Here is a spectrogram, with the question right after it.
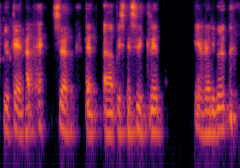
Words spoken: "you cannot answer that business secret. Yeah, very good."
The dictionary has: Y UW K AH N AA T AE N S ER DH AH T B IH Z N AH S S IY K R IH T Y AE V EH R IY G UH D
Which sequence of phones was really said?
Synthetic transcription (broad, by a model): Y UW K AH N AA T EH S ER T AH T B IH S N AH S S IY K R IH T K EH V EH R IY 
